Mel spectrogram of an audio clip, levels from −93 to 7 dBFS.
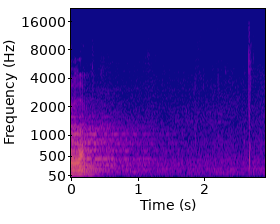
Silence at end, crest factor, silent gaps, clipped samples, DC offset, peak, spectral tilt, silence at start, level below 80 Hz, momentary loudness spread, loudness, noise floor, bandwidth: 0 s; 24 dB; none; under 0.1%; under 0.1%; -24 dBFS; -7.5 dB/octave; 0 s; -72 dBFS; 23 LU; -46 LUFS; -66 dBFS; 16 kHz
